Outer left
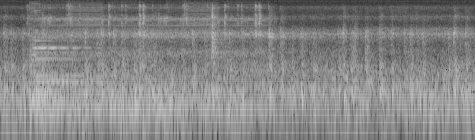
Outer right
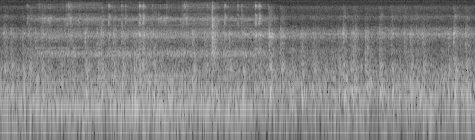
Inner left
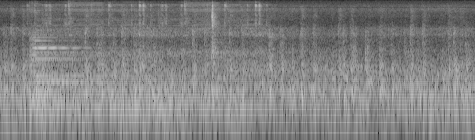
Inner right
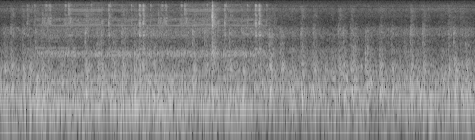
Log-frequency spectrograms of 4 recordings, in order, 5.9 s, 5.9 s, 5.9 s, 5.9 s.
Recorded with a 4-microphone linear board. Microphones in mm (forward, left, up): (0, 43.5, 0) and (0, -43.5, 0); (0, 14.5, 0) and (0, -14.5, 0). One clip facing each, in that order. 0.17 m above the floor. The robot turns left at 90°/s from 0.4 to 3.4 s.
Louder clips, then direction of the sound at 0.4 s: Outer left 7 dB, inner left 9 dB; 90° left.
